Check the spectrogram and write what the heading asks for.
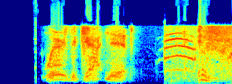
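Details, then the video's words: Kitten meowing indoors: a few rough, noisy vocal bursts, then after a short pause a clearer harmonic meow that bends up and down over about a second. "kitten meowing"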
